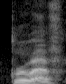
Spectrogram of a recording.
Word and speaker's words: Gruev: leads United with possession on the halfway line gruev is uh correct pronunciation says Stephen there you go I think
